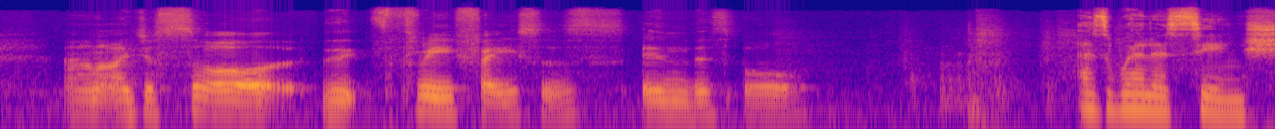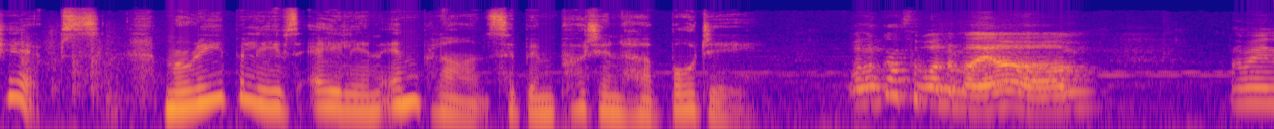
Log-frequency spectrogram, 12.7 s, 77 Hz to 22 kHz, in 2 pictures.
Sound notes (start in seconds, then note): 5.5 voiceover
